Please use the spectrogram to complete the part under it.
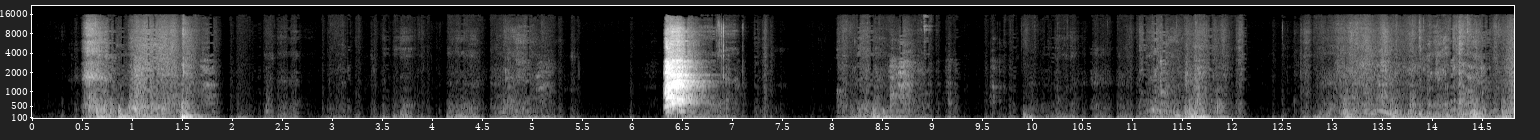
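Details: Staffies Holly and Ralph playing together; soft scuffling and shuffling noises are broken by one sudden, loud, sharp bark midway.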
